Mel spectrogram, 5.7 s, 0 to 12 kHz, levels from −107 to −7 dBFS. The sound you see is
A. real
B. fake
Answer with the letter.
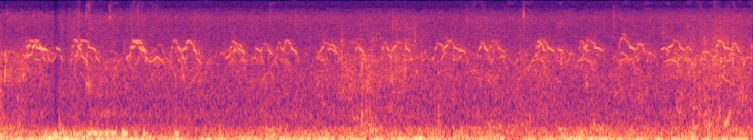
A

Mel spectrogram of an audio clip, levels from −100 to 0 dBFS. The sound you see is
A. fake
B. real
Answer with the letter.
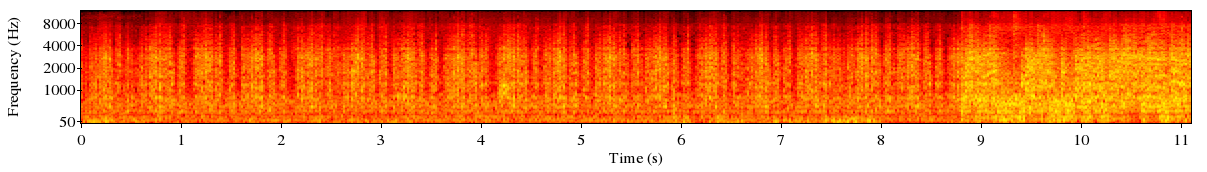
B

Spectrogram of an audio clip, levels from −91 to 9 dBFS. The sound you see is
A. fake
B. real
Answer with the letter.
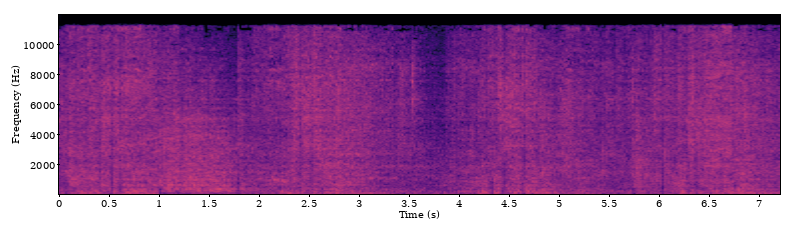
A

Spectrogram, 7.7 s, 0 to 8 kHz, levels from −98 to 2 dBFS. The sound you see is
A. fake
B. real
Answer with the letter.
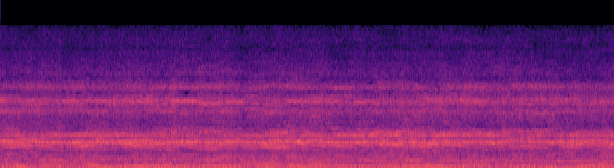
A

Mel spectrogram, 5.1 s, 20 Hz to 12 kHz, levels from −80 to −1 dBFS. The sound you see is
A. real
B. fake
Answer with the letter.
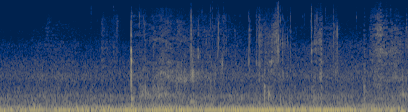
A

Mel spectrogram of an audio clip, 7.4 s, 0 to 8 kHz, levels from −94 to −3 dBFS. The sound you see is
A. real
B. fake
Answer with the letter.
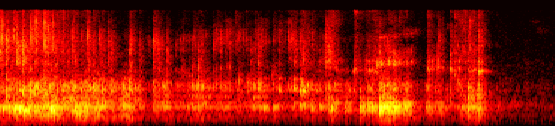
A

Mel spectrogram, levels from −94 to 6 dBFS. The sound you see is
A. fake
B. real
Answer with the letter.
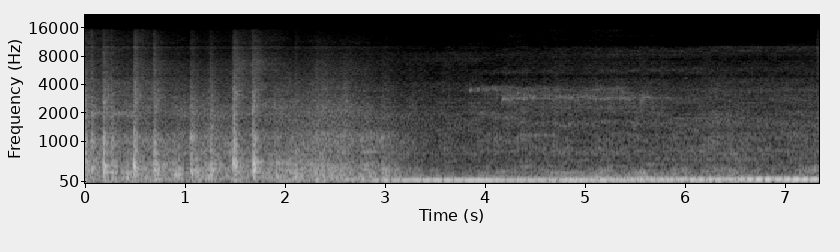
A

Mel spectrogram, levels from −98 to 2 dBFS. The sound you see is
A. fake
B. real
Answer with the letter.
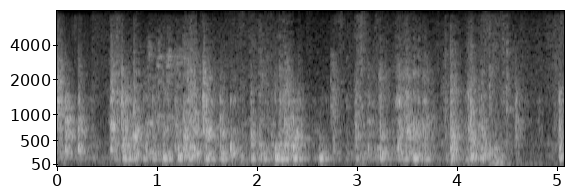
B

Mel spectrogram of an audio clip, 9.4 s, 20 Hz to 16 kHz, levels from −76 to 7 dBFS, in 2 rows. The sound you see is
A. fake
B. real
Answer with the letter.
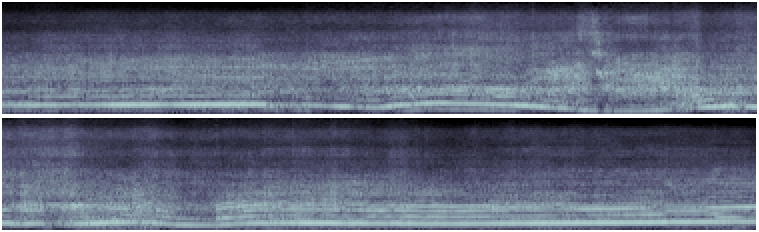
A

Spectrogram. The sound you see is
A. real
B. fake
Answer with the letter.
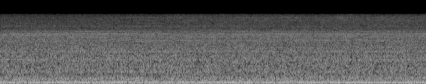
A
